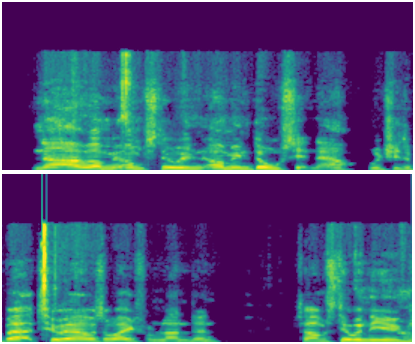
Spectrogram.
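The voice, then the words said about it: English accent from near London. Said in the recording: “Judging by your accent, you're not from Florida”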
